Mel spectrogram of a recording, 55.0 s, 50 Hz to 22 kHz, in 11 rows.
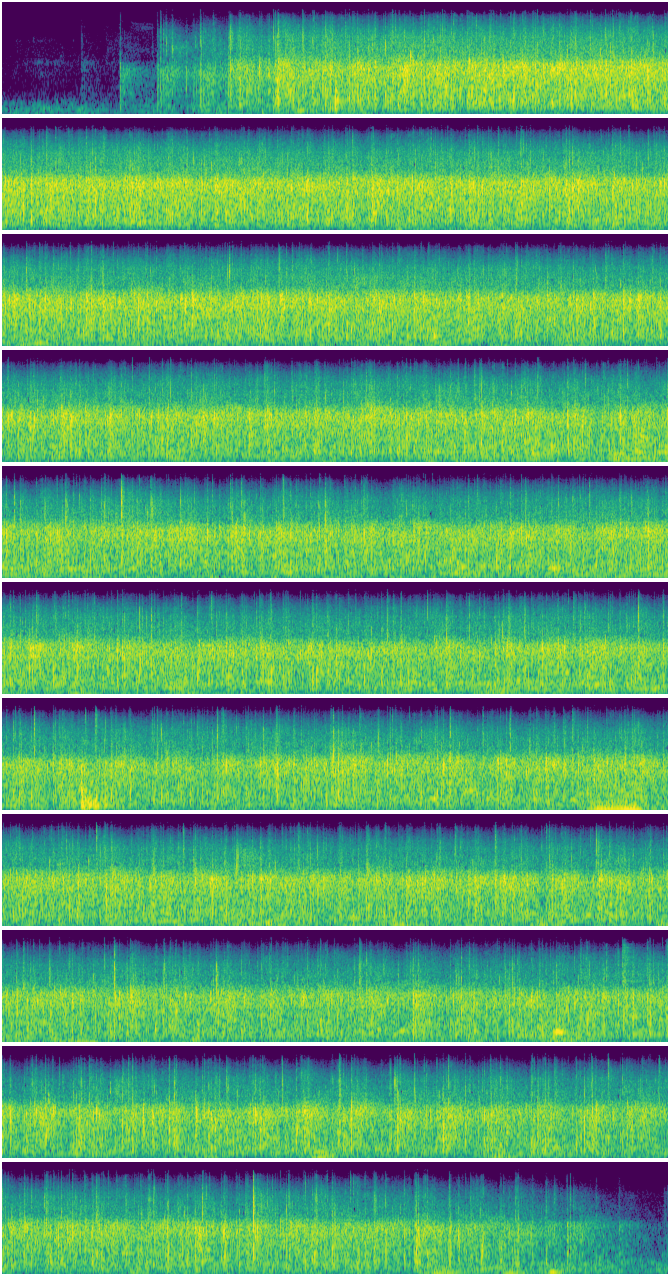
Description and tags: Recorded on a concert i recorded.
Equipment used:
2x AGK C1000S
Focusrite Scarlett 2i4
Ableton Live 9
